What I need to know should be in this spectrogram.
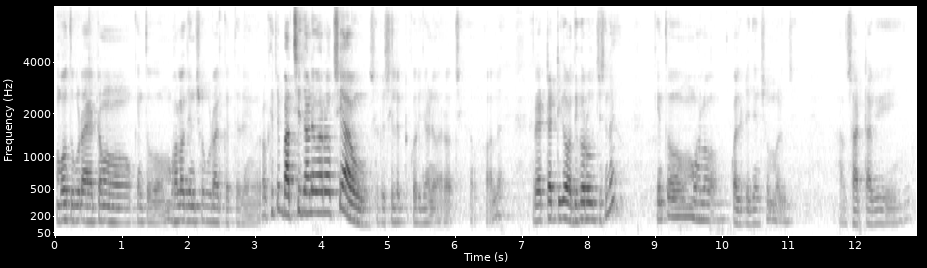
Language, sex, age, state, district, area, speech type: Odia, male, 45-60, Odisha, Kandhamal, rural, spontaneous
